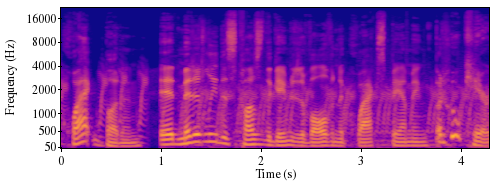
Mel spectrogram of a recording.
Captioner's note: multiple quacking; quacking; multiple quacking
